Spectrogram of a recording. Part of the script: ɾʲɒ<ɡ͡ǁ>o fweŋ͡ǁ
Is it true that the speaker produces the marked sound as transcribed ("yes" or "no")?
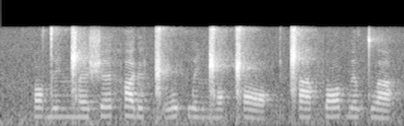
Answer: yes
